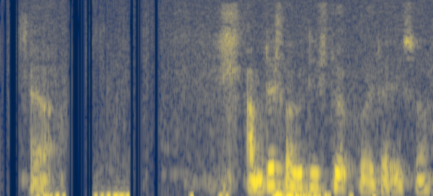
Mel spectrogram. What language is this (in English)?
Danish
